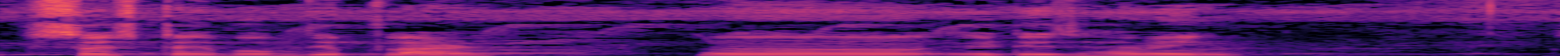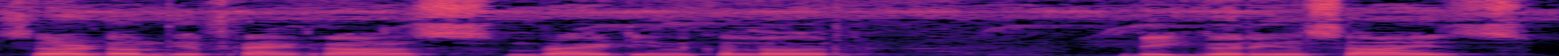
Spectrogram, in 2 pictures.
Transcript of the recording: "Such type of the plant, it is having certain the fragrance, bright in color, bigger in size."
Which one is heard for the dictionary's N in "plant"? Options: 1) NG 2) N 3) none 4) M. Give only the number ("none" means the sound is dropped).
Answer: 3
